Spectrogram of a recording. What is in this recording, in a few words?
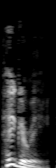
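"piggery", British English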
